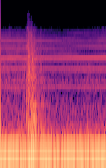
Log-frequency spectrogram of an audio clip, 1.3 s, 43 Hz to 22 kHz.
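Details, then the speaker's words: Supercharged 1976 Chevrolet Corvette C3 Stingray, first start after years off the road: deep V8 rumble with a steady electrical buzz on top that persists with the door closed; source unknown, engine running and showing vacuum. "what is that buzzing cuz it didn't go away with the door closed well that buzzing is a little annoying but it's running showing some vacuum"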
